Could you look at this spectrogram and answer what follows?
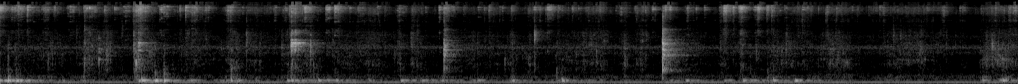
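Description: Hands mixing makka vada batter with chopped onion in a bowl, producing irregular soft slaps, squelches and clinks of the dish, close and continuous.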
